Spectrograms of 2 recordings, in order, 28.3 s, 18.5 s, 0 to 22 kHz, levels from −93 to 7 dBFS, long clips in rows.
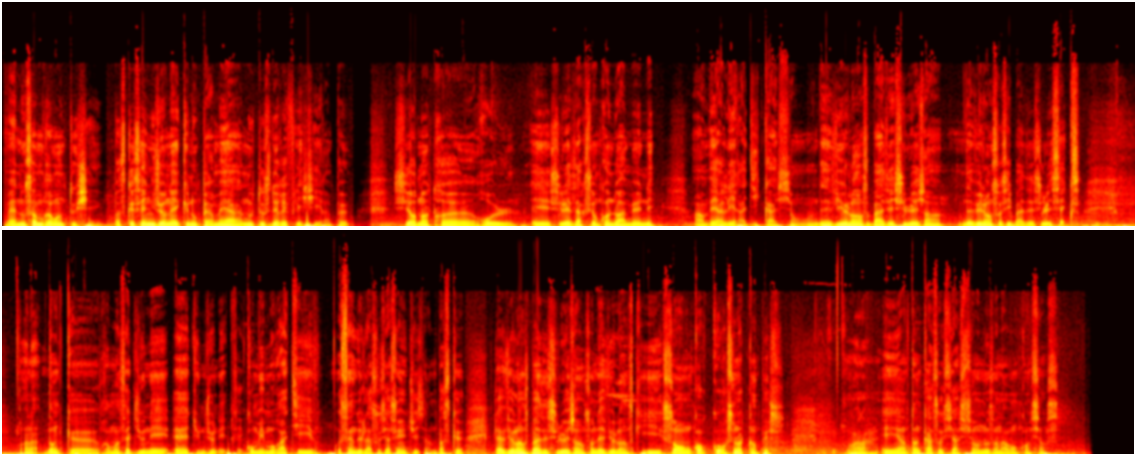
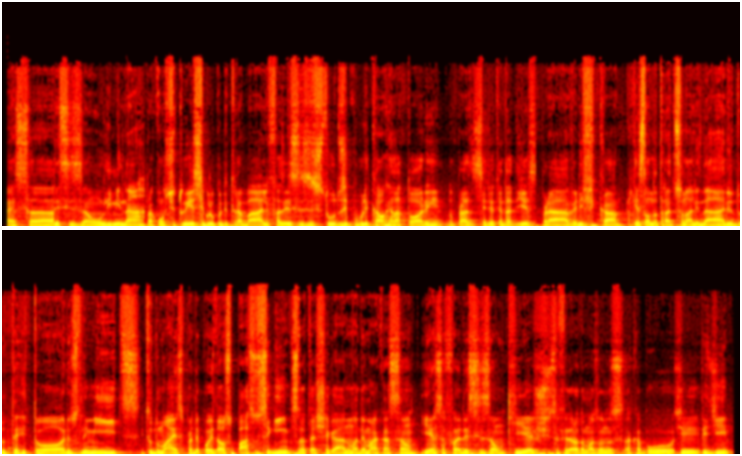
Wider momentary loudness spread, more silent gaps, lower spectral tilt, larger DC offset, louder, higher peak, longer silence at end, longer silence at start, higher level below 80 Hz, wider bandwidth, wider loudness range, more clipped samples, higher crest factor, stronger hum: first, 10 LU vs 4 LU; neither; first, -6.5 dB/octave vs -5 dB/octave; neither; about the same, -17 LUFS vs -19 LUFS; first, 0 dBFS vs -4 dBFS; first, 0.6 s vs 0.1 s; about the same, 0 s vs 0.05 s; first, -20 dBFS vs -26 dBFS; about the same, 15.5 kHz vs 17 kHz; first, 4 LU vs 1 LU; first, 0.2% vs under 0.1%; about the same, 14 dB vs 14 dB; neither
